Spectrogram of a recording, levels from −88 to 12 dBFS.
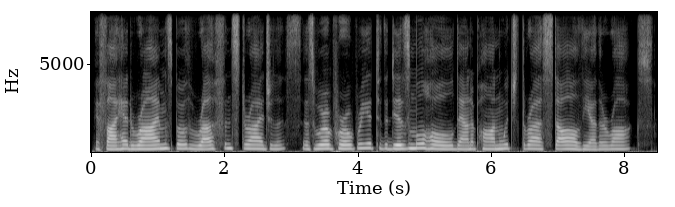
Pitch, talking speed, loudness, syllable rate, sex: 210 Hz, 160 wpm, -16 LUFS, 4.0 syllables/s, female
